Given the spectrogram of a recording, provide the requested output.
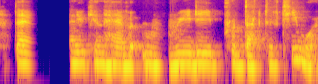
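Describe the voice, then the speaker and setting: Somewhat breathy, a woman speaks at a moderate pace in a non-native accent. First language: not English. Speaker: coach. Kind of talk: webinar talk. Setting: video call.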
